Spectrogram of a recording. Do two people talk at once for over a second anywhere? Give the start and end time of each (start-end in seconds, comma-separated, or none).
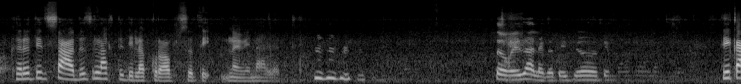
none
